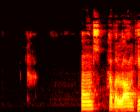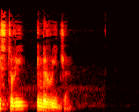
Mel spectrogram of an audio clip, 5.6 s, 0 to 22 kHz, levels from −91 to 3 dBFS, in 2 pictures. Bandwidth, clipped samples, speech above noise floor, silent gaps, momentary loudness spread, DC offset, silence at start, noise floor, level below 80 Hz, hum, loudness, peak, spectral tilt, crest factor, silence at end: 15.5 kHz; under 0.1%; 66 dB; none; 11 LU; under 0.1%; 0.55 s; -83 dBFS; -60 dBFS; none; -17 LUFS; 0 dBFS; -3.5 dB/octave; 20 dB; 1.45 s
